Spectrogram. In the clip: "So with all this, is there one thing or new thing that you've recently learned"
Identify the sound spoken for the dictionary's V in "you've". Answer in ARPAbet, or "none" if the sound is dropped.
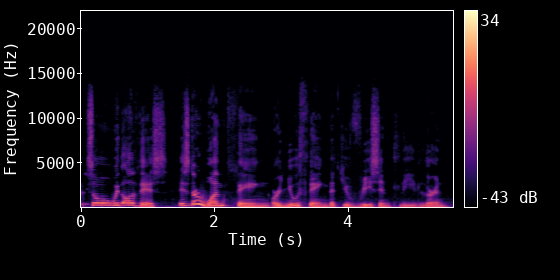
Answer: V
